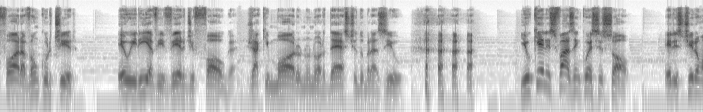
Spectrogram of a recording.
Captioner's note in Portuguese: risadas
